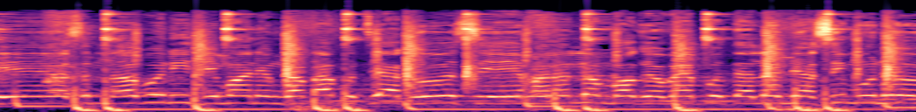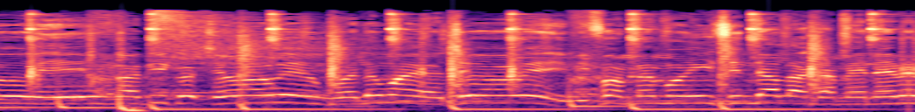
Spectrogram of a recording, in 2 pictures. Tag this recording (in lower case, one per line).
reggae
